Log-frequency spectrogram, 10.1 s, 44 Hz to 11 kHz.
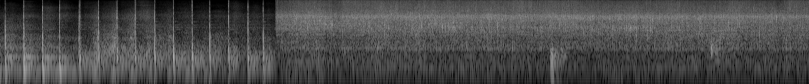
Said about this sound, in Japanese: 今朝は東西線南行徳駅から徒歩7分気楽焼肉定食のいい音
